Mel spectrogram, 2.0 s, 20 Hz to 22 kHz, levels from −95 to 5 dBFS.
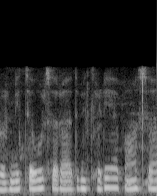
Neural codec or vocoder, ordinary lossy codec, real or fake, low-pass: none; MP3, 48 kbps; real; 5.4 kHz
